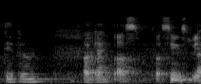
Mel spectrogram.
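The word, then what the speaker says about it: Dytham: I think that's how we're pronouncing it, Divum.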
